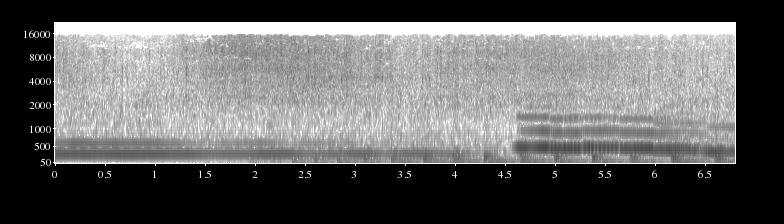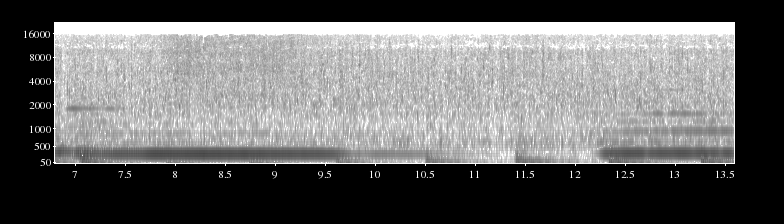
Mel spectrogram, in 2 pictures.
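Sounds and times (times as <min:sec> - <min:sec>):
Native American flute playing long held notes: 0:00.0 - 0:13.5
running water hissing: 0:00.0 - 0:13.5.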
